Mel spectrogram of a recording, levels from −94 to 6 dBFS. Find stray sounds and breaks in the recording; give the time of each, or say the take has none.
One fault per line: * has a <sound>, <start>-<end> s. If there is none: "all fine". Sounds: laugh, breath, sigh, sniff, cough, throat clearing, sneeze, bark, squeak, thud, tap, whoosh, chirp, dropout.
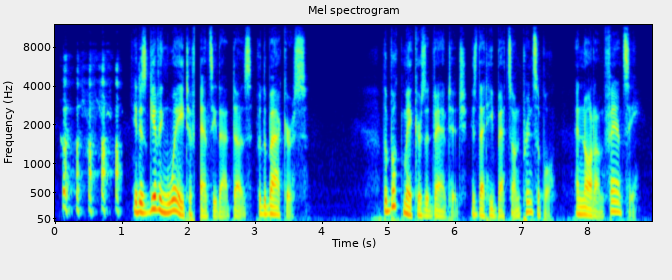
* has a laugh, 0.1-1.0 s
* has a dropout, 2.1-2.2 s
